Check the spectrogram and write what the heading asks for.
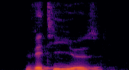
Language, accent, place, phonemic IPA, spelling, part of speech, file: French, France, Lyon, /ve.ti.jøz/, vétilleuse, adjective, LL-Q150 (fra)-vétilleuse.wav
- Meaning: feminine singular of vétilleux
